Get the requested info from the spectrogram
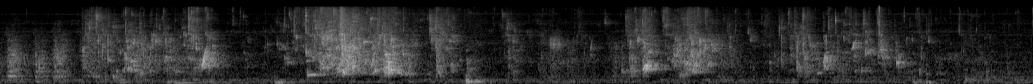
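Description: Bathwater sloshing and splashing as booted feet are moved through a filled bathtub, in uneven surges, with the biggest splashes about three to four seconds in and again around seven seconds.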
